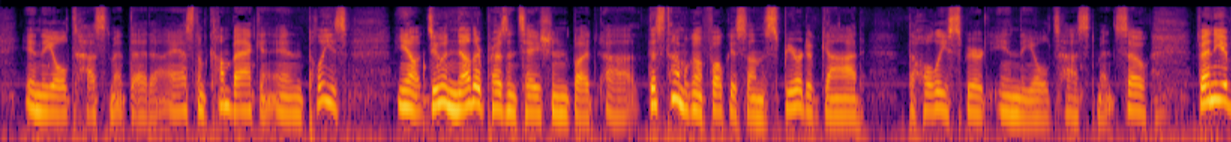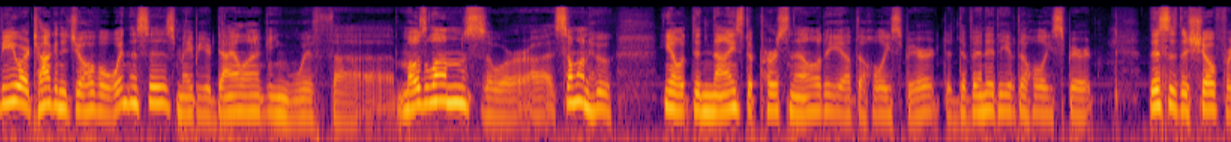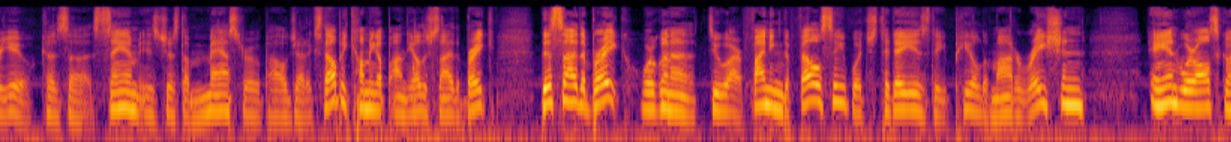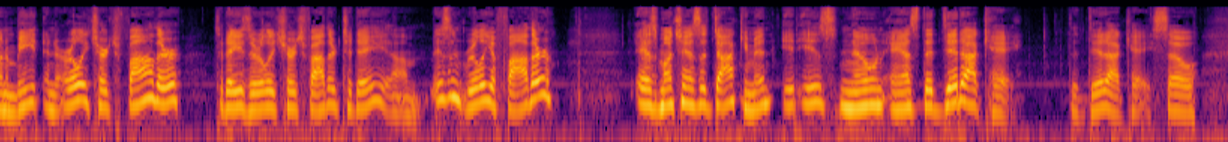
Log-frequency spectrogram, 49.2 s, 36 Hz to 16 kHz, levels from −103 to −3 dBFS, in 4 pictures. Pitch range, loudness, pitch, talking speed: 130-180 Hz, -27 LUFS, 150 Hz, 190 wpm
